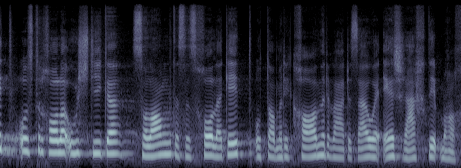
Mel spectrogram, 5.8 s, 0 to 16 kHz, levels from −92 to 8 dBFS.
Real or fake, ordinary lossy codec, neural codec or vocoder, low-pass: fake; none; autoencoder, 48 kHz, 32 numbers a frame, DAC-VAE, trained on Japanese speech; 14.4 kHz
